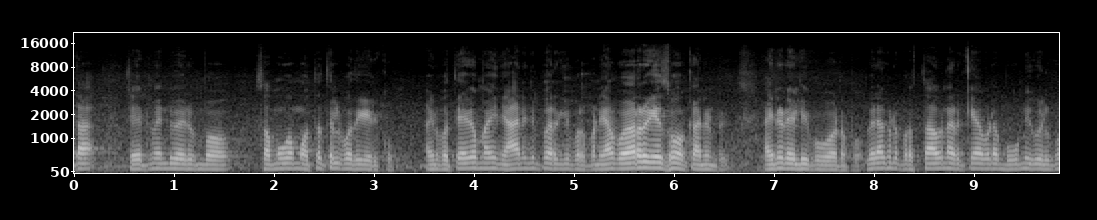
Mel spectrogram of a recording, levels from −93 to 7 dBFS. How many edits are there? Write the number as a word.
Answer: one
